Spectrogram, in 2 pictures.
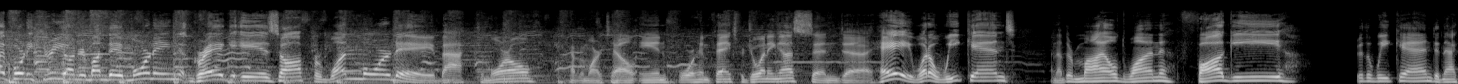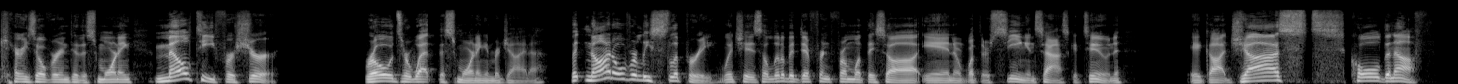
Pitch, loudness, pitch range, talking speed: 130 Hz, -19 LUFS, 105-170 Hz, 165 wpm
